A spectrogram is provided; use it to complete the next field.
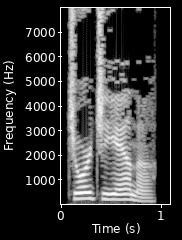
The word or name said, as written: georgianna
